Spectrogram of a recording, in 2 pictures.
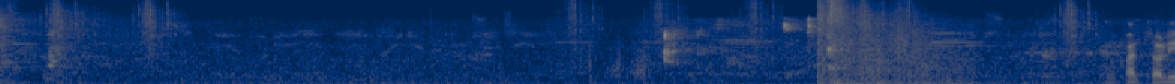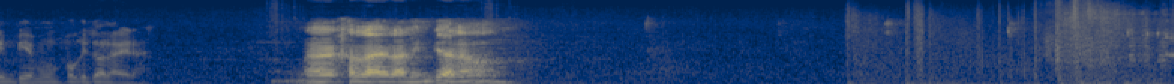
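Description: Tank cannons fire with loud booms.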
